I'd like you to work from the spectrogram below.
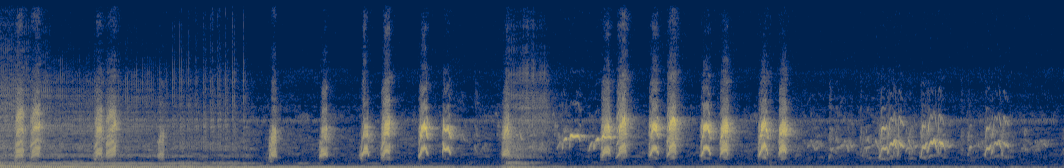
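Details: Sooty-headed bulbul's noisy song for pressuring rivals and luring: spaced sharp chirps over a low drone that gives way to faster chattering notes and a soft bubbling warble at the end.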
